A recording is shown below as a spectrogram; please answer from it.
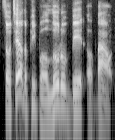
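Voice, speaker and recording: A man's voice: mid-range voice, big pitch swings, fairly quick, sharp tone. A man hosting a community radio talk show in the studio, with hyped, encouraging patter.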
